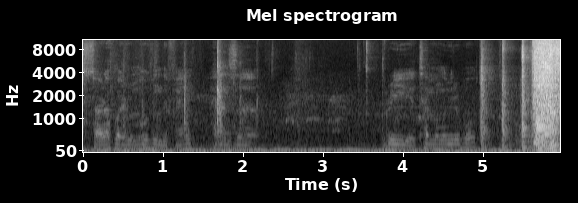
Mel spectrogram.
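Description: A ratchet wrench clicks as a bolt is turned.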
